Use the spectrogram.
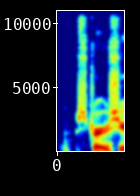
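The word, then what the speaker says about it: Strus: But Max Strauss, I think that's how you say it, Max Strauss. – Strauss, you had it, Strauss.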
